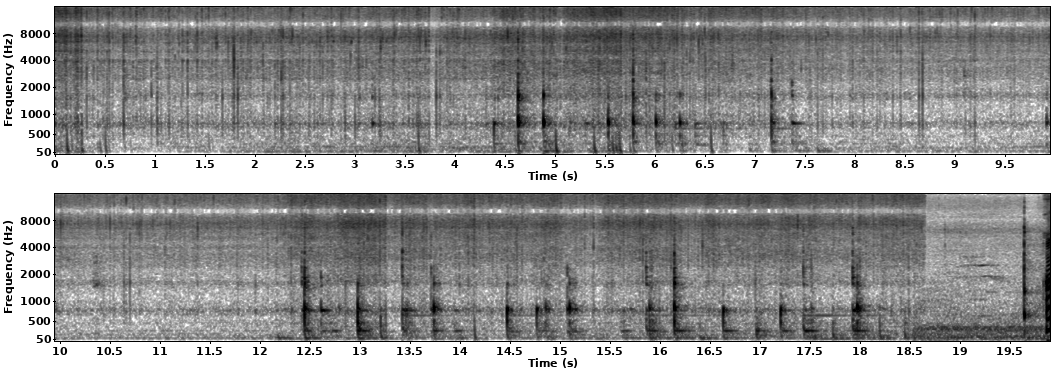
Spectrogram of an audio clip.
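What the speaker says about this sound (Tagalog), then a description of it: "dito tayo kukuha ng ating mantika para panggisa dito sa ating bawang at sibuyas. At isama na rin natin ang ating luya." Garlic, onion and ginger sautéing in cooking oil, a faint steady sizzle broken by scattered clicks and scrapes of stirring, growing busier in the second half.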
